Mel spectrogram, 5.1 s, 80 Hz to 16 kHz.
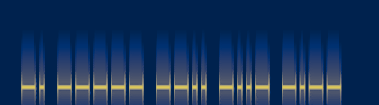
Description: Morse code, heard as a keyed tone, about 20 wpm, 700 Hz. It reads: N0ZXY
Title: USA Call Signs - 5 Characters - Repeated 3x - 20wpm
